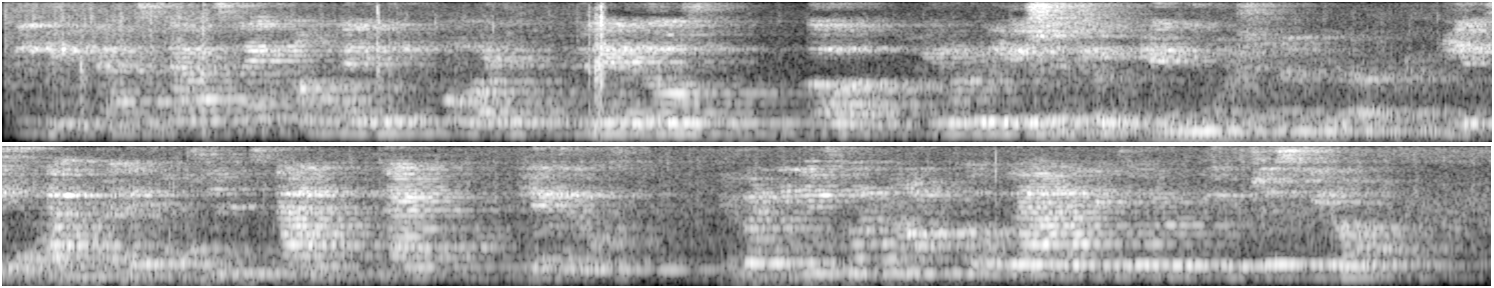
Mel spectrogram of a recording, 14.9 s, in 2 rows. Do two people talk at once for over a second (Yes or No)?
Yes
